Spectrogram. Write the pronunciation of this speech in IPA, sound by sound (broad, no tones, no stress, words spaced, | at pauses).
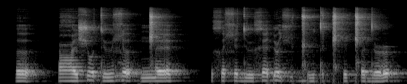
ə | ʕɪ ʃotʉɮə | ŋ͡ǁɛ | xəɬɪdʉxɛ ɗə˞çʉɡ͡ǁʉtə ǁʰɪǁə də˞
